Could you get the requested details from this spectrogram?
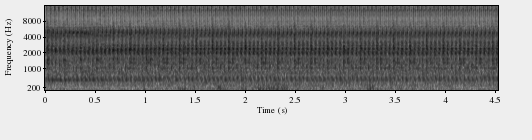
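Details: CJZC 1.2 engine at cold start: idle carries a fast, even ticking knock, about three per second, over a steady hum; cause unclear, not confirmed.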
